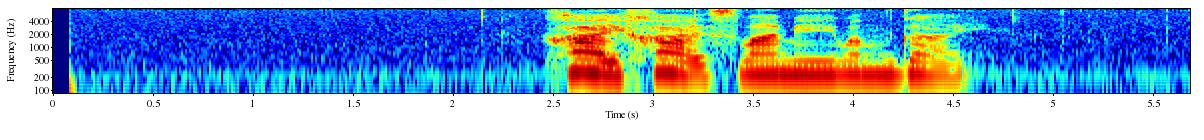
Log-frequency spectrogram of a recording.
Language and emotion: Russian, positive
